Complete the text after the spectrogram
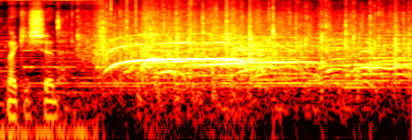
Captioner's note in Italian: folla esulta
